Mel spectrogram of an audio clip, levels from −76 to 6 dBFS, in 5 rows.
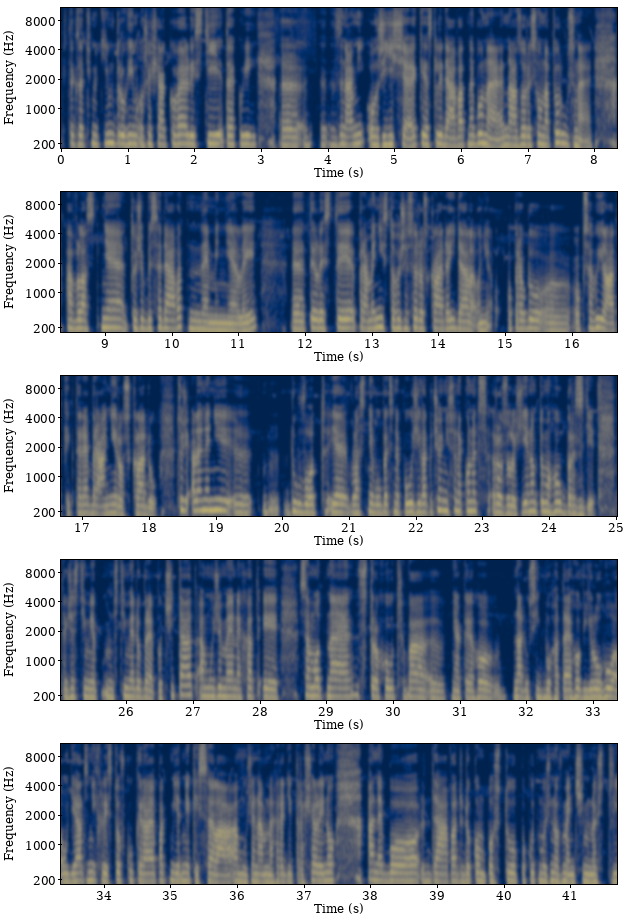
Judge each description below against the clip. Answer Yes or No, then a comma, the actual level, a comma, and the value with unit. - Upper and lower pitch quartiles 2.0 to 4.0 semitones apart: Yes, narrow, 2.5 semitones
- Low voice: No, medium, 185 Hz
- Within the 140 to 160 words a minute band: Yes, average, 155 wpm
